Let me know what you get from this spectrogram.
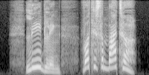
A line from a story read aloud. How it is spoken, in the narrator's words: Granny begged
